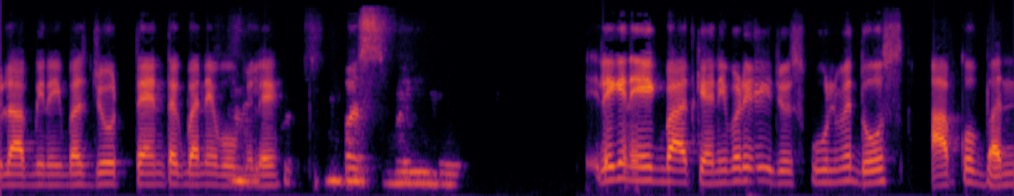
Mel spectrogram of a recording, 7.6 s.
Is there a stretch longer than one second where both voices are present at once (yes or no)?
no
